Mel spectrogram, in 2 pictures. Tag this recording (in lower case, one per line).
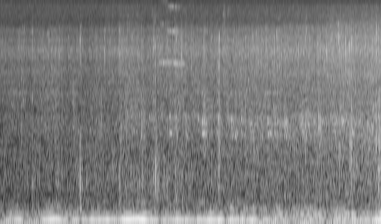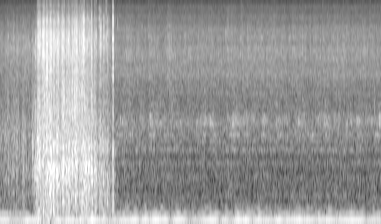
truck
motor vehicle (road)
vehicle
